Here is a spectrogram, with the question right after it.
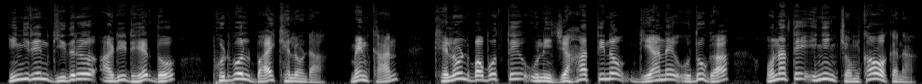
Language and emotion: Santali, surprised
